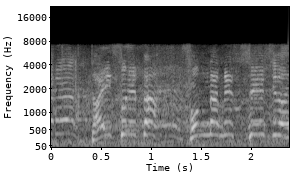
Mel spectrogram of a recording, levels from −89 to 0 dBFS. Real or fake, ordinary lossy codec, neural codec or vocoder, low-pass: fake; none; codec, 16 kHz, 4 kbps, X-Codec, HuBERT features, trained on general audio; 7.2 kHz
